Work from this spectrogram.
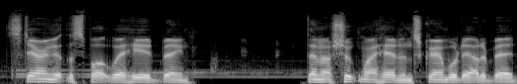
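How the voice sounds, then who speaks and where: A man at a fairly low pitch, monotone and flat at a moderate pace, with music in the background. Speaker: storyteller. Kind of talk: horror story narration.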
